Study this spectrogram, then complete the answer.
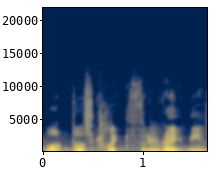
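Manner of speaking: ordinary talk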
